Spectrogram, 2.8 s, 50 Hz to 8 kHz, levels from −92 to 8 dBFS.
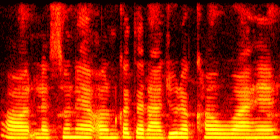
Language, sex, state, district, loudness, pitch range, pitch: Hindi, female, Bihar, Gopalganj, -14 LUFS, 215-225 Hz, 220 Hz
